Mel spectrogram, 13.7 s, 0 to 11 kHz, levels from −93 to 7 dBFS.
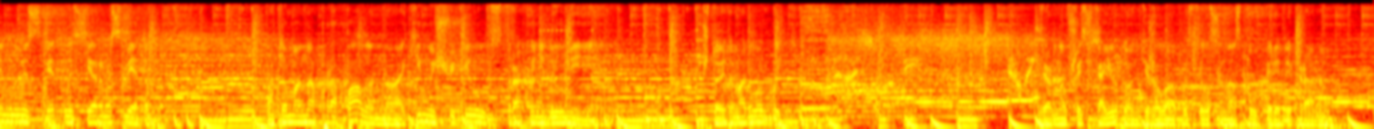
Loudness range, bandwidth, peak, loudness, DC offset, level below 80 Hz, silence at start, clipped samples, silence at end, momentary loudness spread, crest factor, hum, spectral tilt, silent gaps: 1 LU; 10 kHz; -4 dBFS; -16 LUFS; under 0.1%; -26 dBFS; 0 s; under 0.1%; 0 s; 2 LU; 12 dB; none; -4 dB/octave; none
